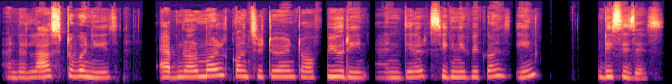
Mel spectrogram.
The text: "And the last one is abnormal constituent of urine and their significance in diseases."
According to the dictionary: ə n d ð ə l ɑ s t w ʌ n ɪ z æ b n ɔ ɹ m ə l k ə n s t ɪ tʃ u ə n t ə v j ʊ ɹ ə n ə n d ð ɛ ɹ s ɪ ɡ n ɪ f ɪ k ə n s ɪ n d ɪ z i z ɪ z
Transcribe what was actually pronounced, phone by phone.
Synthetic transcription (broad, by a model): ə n d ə l ɑ s t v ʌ n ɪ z æ b n ɔ ɹ m ə l k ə n s t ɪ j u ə n t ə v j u ɹ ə n ə n d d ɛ ɹ s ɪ ɡ n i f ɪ k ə n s ɪ n d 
